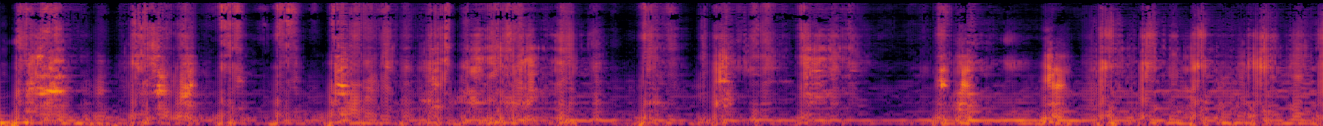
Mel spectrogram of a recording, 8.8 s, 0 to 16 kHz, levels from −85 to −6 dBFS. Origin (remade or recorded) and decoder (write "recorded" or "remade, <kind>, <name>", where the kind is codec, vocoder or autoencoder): remade, vocoder, BigVGAN v2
